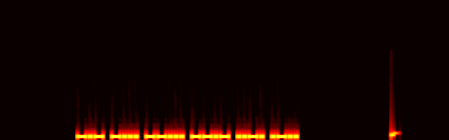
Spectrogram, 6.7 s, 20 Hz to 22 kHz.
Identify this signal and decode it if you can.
Morse code, heard as a keyed tone, about 28 wpm, 700 Hz. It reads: KB7QFL
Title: USA Call Signs 28wpm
